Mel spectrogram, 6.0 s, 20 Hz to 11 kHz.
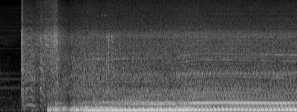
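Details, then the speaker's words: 2017 Subaru STI (VA, 400whp build) started after valve cover reseal and cam timing, tensioner re-bled, no coolant yet, brief 1–2 minute run: short crank, catches cleanly into a steady, even boxer idle. Healthy first start. "Well, you guys heard it, thing fired right up, so let's get the oil drained, we'll get some coolant in this thing, and start it back up."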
